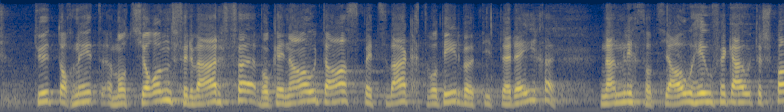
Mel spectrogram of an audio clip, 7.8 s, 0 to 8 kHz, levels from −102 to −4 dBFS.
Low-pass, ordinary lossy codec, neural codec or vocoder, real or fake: 7.2 kHz; none; none; real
